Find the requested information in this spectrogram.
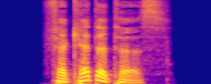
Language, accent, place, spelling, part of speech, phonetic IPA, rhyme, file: German, Germany, Berlin, verkettetes, adjective, [fɛɐ̯ˈkɛtətəs], -ɛtətəs, De-verkettetes.ogg
- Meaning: strong/mixed nominative/accusative neuter singular of verkettet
